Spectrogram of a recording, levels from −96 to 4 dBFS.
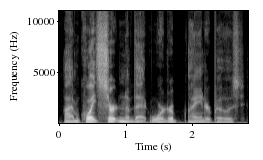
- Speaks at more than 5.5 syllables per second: Yes, 6.1 syllables/s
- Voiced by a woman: No, male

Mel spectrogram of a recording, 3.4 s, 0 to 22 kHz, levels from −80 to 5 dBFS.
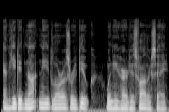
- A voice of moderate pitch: No, low, 105 Hz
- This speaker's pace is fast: Yes, fast, 230 wpm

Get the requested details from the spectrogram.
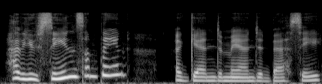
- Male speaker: No, female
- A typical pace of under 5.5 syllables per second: No, 5.6 syllables/s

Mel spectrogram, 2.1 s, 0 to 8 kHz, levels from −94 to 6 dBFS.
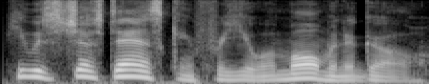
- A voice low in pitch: Yes, low, 120 Hz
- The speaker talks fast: Yes, fast, 250 wpm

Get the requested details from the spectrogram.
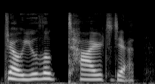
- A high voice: Yes, high, 225 Hz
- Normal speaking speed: No, fast, 230 wpm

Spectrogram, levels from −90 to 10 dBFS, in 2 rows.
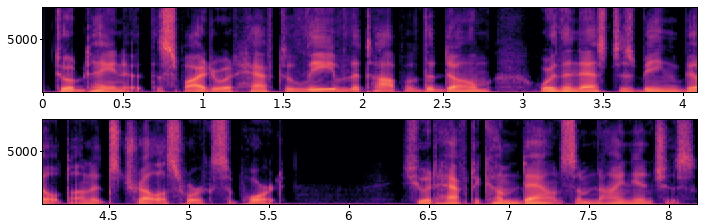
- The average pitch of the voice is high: No, low, 120 Hz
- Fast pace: Yes, fast, 250 wpm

